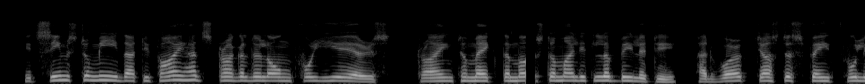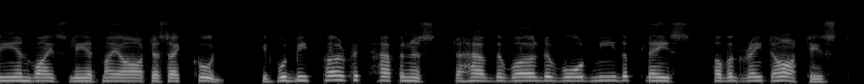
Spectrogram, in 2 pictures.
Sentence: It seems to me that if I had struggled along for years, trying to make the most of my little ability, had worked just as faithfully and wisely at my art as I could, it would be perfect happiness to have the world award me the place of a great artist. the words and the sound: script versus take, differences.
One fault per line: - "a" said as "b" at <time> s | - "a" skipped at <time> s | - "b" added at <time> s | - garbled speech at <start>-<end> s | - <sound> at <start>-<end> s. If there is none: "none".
- dropout at 5.3-5.4 s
